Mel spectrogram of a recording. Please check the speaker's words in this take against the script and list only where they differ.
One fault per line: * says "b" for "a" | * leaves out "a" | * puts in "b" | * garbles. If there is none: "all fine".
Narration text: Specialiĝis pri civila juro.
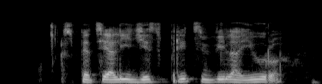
all fine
